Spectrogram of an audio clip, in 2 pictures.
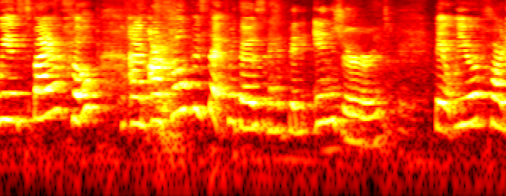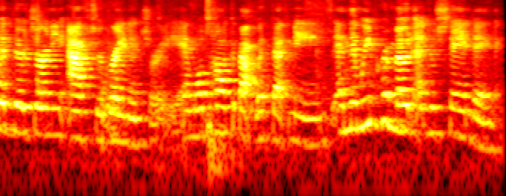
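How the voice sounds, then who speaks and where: With an American accent and a high voice, a woman talks at a fairly quick pace with very wide pitch swings, over noticeable background noise and audible room echo. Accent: Southern US, Texas accent comes and goes. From Texas. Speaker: nonprofit representative, brain injury advocate. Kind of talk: presentation to an audience. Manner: fast.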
